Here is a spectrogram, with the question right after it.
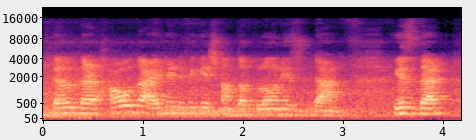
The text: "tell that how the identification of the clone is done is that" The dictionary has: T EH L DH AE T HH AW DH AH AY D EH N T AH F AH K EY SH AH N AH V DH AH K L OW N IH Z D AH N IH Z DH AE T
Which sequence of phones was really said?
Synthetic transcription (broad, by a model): T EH L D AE T HH AW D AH AY D EH N T AH F AH K EY SH AH N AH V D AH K L OW N IH Z D AH N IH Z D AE T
